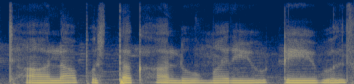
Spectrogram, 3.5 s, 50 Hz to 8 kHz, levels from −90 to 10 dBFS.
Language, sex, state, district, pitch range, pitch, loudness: Telugu, female, Andhra Pradesh, Sri Satya Sai, 205-215 Hz, 205 Hz, -18 LUFS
